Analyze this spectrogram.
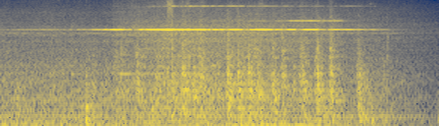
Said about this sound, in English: Finally, the train stops.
